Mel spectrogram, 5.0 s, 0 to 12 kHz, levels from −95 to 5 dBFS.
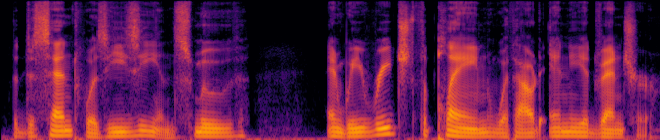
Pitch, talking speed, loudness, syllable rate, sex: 95 Hz, 170 wpm, -21 LUFS, 5.4 syllables/s, male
